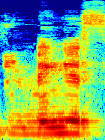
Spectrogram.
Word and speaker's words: Menzies: that for anybody else mingus is how weirdly the scottish people um that's that's how they would pronounce menzies i don't understand where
